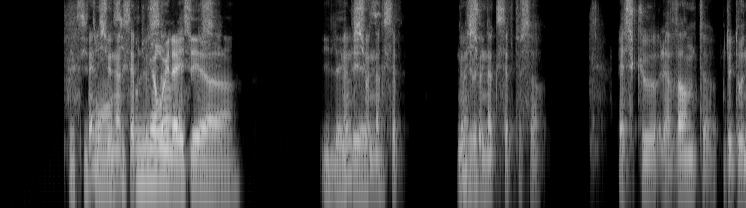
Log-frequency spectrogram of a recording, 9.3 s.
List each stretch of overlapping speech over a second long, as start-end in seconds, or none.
1.1-2.8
